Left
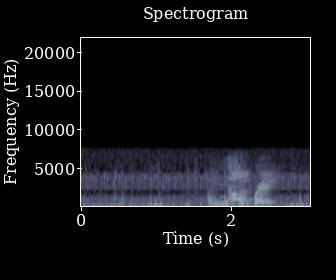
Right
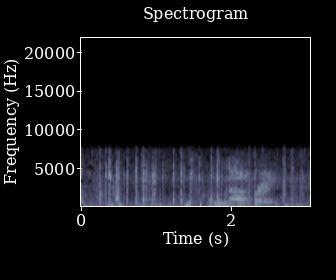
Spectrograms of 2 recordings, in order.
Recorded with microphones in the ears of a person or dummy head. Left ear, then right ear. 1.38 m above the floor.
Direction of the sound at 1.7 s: 40° left (ahead or behind).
